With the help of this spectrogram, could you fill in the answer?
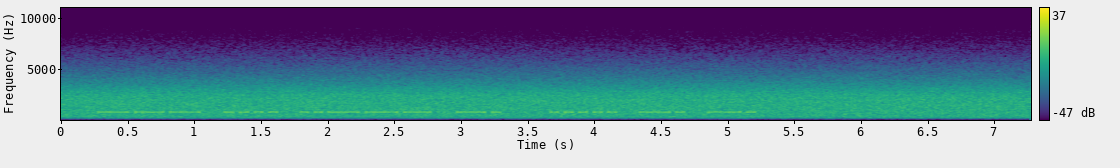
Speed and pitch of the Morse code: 22 wpm, 820 Hz

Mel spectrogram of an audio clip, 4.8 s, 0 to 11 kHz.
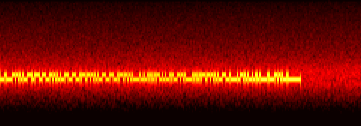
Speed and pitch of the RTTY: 75 baud, 170 Hz shift, 1360 Hz centre

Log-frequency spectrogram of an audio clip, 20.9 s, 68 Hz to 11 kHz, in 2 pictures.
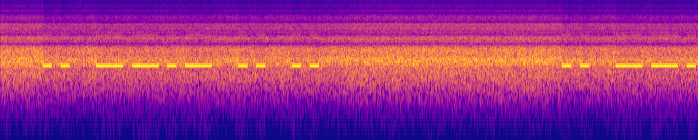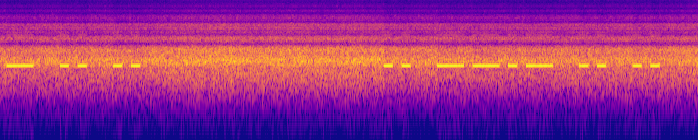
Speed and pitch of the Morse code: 9 wpm, 1020 Hz

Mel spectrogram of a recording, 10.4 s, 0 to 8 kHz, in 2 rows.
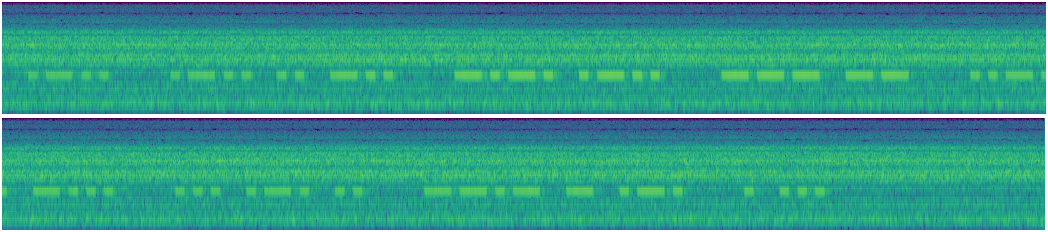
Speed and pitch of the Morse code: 27 wpm, 1040 Hz

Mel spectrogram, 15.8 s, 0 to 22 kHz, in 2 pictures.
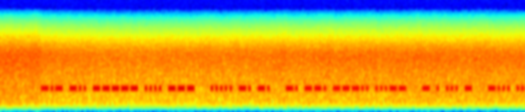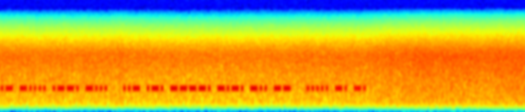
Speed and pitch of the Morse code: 34 wpm, 860 Hz

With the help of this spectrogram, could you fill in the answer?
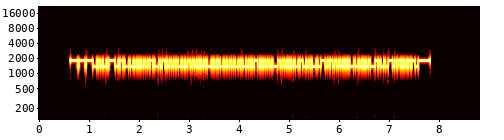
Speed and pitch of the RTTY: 50 baud, 450 Hz shift, 1600 Hz centre

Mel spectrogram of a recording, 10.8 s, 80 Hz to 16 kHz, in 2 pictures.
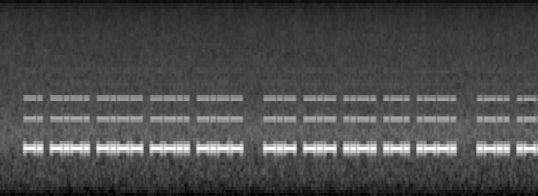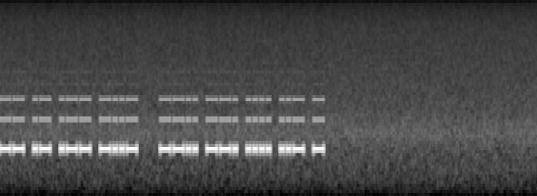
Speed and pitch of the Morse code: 36 wpm, 960 Hz

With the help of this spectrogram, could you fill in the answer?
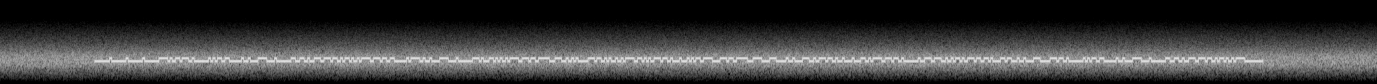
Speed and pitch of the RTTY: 45.45 baud, 170 Hz shift, 1190 Hz centre

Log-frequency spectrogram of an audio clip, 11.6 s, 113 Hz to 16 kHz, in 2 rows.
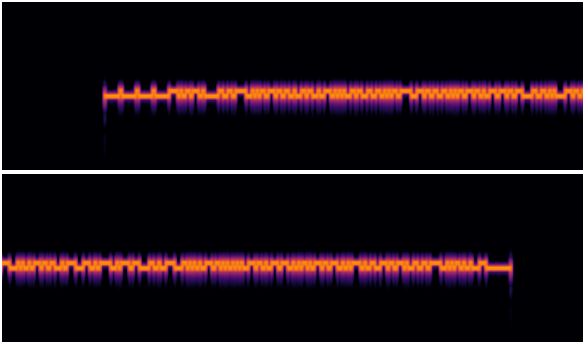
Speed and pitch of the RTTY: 45.45 baud, 170 Hz shift, 1090 Hz centre

